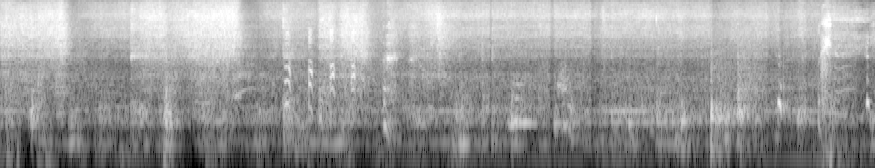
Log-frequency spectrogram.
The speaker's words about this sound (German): Das aber. ist ein Staubsauger, das ist ein Staubsauger, der ist ganz leise. Ja, ja, das, das ist, ist, eh ein, schon das leise Silent. Modell, gell?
